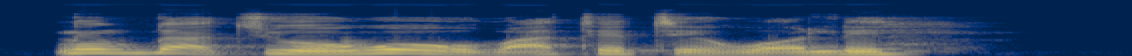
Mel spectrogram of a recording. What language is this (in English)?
Yoruba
